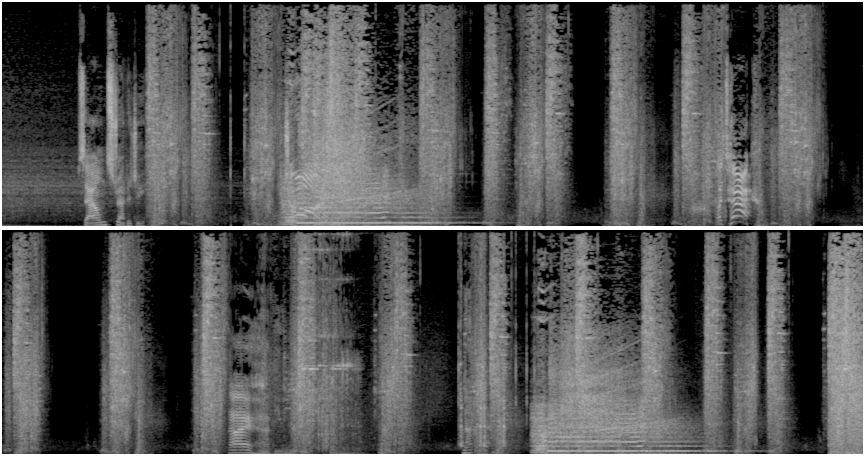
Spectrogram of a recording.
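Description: Sword blows clash and thud in quick bursts.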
